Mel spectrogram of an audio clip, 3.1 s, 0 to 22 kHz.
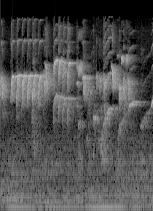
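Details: Young Timbrado canary from 2020 in song practice, producing a rapid, evenly repeated trill that slides into lower rolling notes.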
